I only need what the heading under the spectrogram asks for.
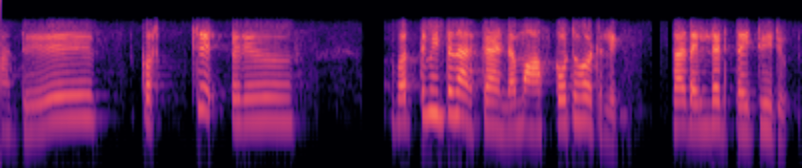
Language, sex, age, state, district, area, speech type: Malayalam, female, 45-60, Kerala, Kannur, rural, conversation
